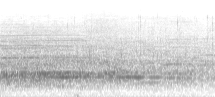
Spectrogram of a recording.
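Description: An audience in a hall giving faint applause and cheers, dying away after a line of the sermon.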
